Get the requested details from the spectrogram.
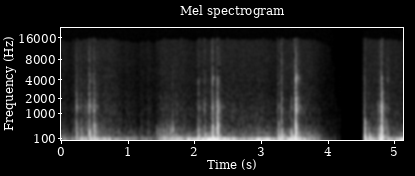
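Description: Fingertips and nails scratch and tap the top of a small hollow wooden box with a painted lid. Short bursts of dull, low, quickly damped knocks with sharp clicky edges stand out over soft rustling scratches, separated by brief pauses.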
